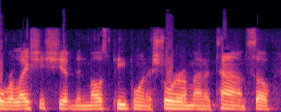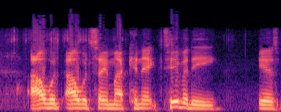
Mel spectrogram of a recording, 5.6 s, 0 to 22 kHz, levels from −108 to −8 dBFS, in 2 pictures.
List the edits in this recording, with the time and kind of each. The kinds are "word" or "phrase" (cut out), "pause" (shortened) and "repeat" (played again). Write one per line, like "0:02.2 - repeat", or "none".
none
